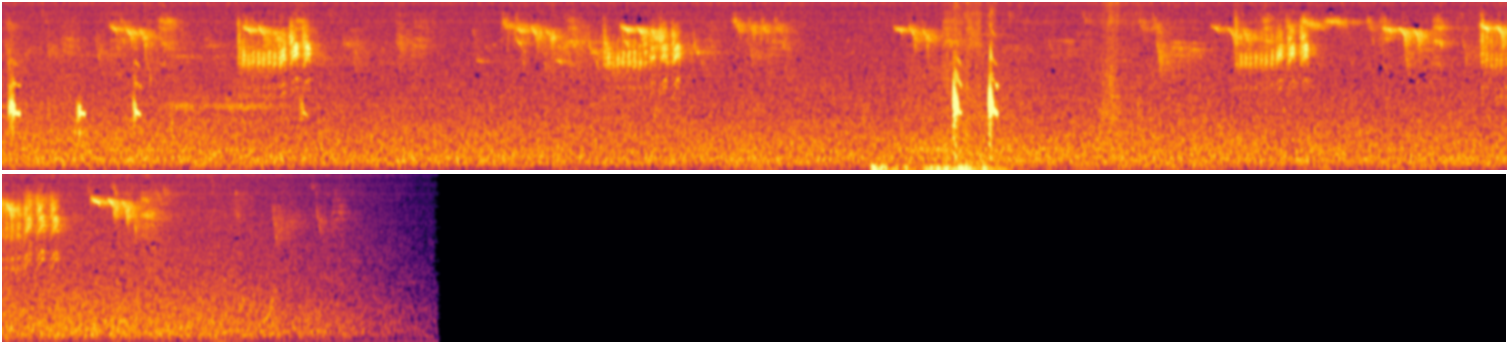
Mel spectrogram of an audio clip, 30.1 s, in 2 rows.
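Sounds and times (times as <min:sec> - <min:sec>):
songbirds singing: 0:00.0 - 0:08.0, 0:08.8 - 0:18.6.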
